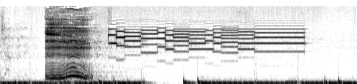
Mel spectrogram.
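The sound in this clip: Mobile phone ringtone within a rap track: an electronic melody of stepped, beeping tones plays over a heavy bass beat, after a brief sliding tonal sound near the start.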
